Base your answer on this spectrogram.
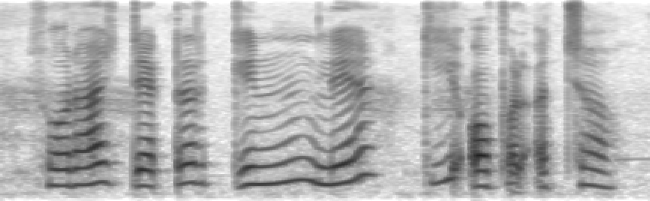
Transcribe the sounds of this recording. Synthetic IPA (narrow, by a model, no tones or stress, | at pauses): swɔːɾaːʃʈɖɾeːk̚ʈəɾkɪnle | kiɔːpʰə̰ɾɐ̰tːʃʰa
